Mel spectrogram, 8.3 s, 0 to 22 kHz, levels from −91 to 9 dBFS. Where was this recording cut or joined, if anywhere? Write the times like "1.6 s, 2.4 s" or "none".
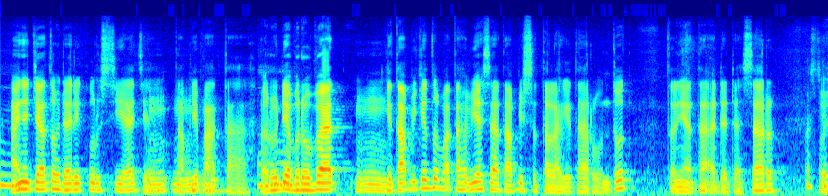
2.6 s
